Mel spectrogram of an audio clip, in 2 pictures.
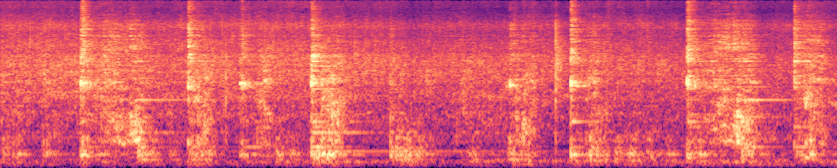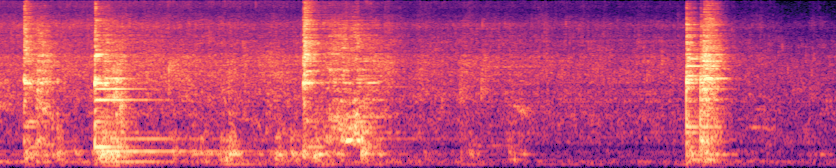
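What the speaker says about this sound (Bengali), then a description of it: "পেঁয়াজগুলো দিয়ে আমি পেঁয়াজগুলো ভাজা ভাজা করব।" Large-cut onions fry in a pan while a metal spoon stirs them, a soft sizzle broken by regular clinking scrapes and taps against the pan, close up, tailing off near the end, no speech.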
